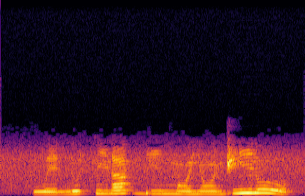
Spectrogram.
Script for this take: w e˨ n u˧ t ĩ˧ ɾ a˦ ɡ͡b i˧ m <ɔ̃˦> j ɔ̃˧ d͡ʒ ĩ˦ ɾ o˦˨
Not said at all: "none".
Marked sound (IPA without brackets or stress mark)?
ɔ̃˧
